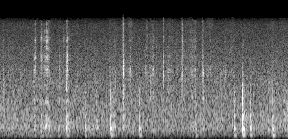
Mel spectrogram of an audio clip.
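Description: Faint, irregular small clicks and rubs of fingers handling the metal tip at the front of a butane soldering iron.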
